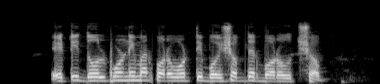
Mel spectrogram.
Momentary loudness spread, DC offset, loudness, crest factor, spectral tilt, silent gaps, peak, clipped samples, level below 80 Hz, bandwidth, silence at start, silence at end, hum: 4 LU; under 0.1%; -13 LUFS; 12 dB; -5.5 dB/octave; none; 0 dBFS; under 0.1%; -54 dBFS; 7.4 kHz; 0.5 s; 0.6 s; none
